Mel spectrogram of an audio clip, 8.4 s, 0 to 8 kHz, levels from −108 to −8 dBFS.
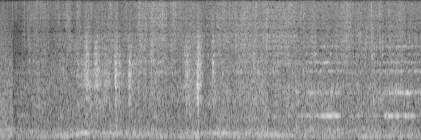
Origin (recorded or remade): recorded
